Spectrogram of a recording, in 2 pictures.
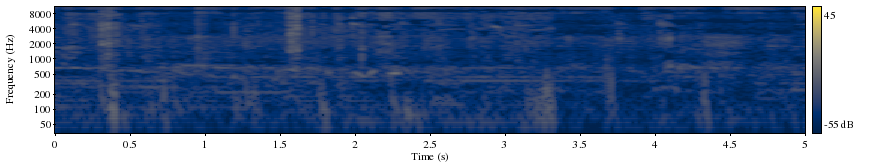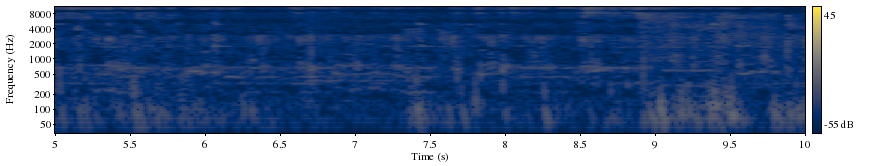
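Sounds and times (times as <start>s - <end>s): horse hoofbeats on sand: 0.0s - 10.0s.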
